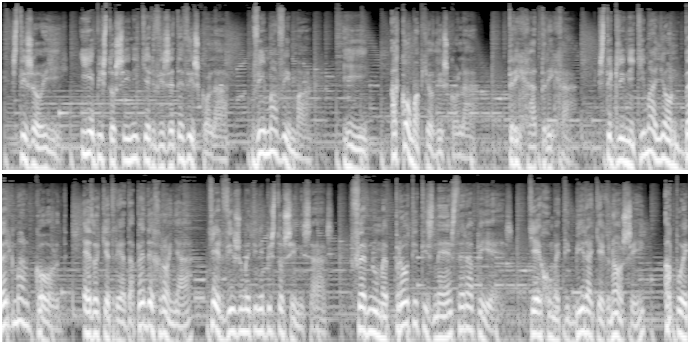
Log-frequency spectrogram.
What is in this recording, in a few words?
radio spots; trixoptwsi metamosxefsi malliwn therapies; trixa; athens dieuthinseis; athina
